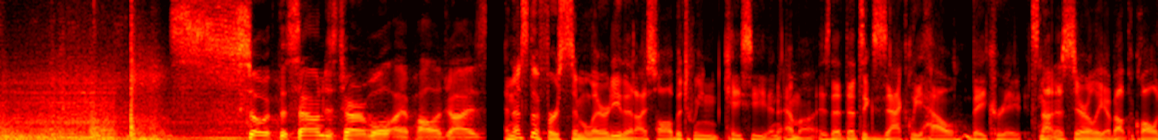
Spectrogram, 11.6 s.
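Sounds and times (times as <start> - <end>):
garbage truck outside: 0.0 - 2.4
speech: 2.5 - 11.5.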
